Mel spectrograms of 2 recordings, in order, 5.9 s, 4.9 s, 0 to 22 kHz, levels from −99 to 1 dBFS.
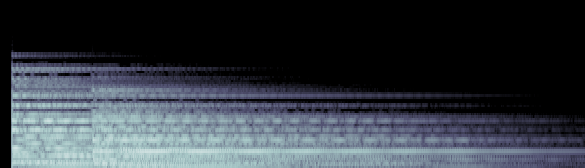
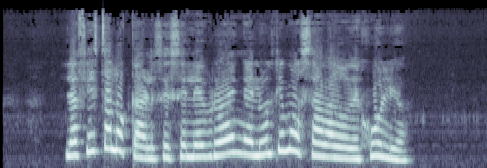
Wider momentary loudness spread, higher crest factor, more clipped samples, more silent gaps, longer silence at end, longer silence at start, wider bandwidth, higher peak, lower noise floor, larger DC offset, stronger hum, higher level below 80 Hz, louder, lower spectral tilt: first, 21 LU vs 4 LU; first, 16 dB vs 10 dB; neither; neither; first, 1.1 s vs 0.8 s; second, 0.1 s vs 0.65 s; second, 6 kHz vs 17 kHz; about the same, -2 dBFS vs 0 dBFS; first, -55 dBFS vs -50 dBFS; neither; neither; first, -30 dBFS vs -56 dBFS; second, -17 LUFS vs -10 LUFS; first, -6.5 dB/octave vs -3.5 dB/octave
